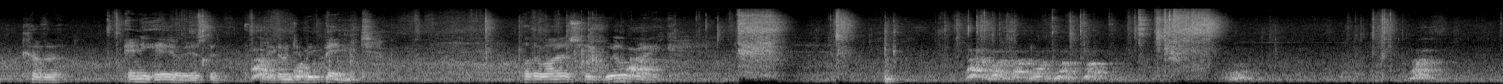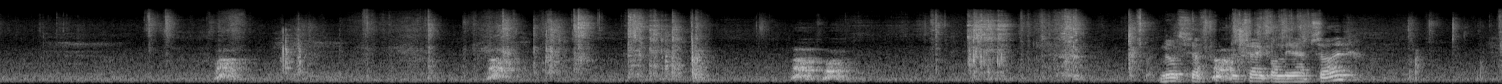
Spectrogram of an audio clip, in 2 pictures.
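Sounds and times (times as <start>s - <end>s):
adhesive tape pulled off roll: 7.3s - 8.6s, 9.5s - 12.3s
tape squeaks: 7.3s - 8.6s, 9.4s - 12.5s.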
